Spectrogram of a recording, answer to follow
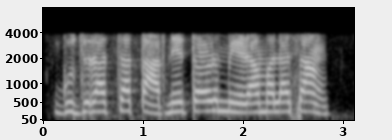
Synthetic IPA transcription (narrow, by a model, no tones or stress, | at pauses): ɡud͡zɾat̪̚t͡sat̪aɾnet̪əɭmeɭaməlasãŋɡ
